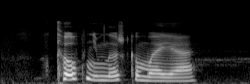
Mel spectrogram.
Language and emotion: Russian, positive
